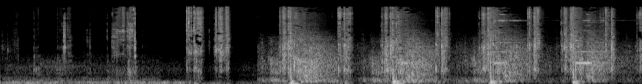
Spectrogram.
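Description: Pump-action shotgun: metallic clicks as shells are pushed into the loading port, then a run of shots with the slide racked between them, sharp reports about every half-second to a second.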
